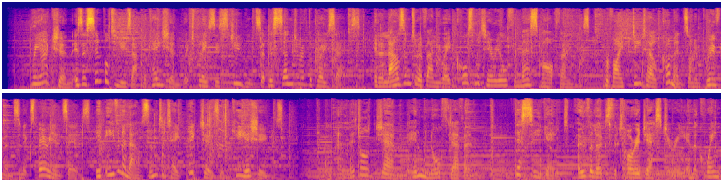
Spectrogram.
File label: Corporate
